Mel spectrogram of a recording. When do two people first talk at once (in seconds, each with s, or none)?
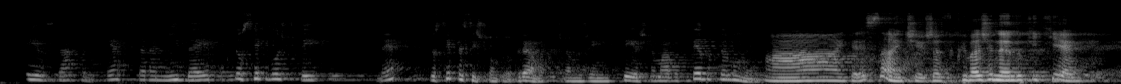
none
